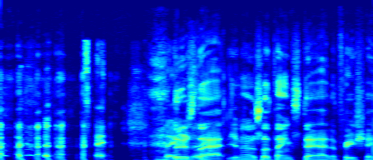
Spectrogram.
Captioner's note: laughs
